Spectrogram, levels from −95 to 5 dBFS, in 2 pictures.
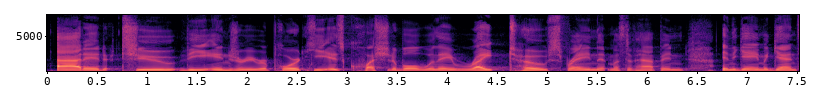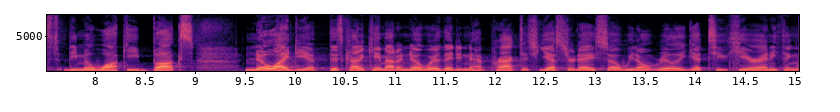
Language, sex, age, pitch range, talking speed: English, male, 30-49, 105-125 Hz, 185 wpm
